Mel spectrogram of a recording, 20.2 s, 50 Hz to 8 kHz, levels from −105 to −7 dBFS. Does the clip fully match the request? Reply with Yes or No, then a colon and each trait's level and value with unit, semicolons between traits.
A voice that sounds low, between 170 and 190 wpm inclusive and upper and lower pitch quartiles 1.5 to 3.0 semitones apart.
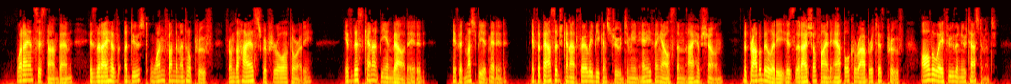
No: low, 115 Hz; average, 185 wpm; average, 3.4 semitones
